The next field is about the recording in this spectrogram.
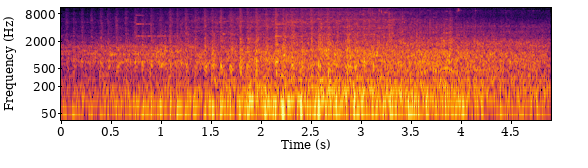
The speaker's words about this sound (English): I got the sound of a steam train. I got a couple rounds of that.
